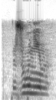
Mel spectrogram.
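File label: "жуним", Komi, female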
